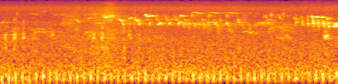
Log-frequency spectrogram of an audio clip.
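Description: Small songbirds chirping and trilling in the background over a steady outdoor hiss, the calls coming more often after the first second or so.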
